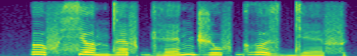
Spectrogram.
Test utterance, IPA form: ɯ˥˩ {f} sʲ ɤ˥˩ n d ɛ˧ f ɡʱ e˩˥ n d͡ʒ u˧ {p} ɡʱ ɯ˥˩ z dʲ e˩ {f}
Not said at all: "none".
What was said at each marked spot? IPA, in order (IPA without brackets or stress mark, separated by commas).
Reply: f, f, f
